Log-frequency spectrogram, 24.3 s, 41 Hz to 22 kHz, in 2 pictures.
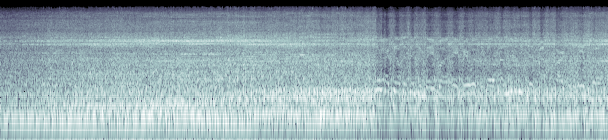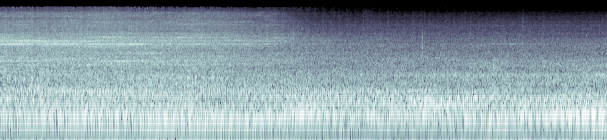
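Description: A deep, growling V8 engine rumble from a 2004 Ford Mustang GT runs steadily throughout, loud and close, briefly shifting in tone midway before settling into a lower idle near the end.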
